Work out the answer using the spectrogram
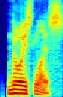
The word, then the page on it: noiseless: American English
